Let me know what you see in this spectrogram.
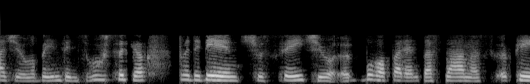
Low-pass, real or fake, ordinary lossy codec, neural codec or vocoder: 7.2 kHz; fake; AAC, 16 kbps; codec, 16 kHz, 0.5 kbps, X-Codec, HuBERT features, trained on balanced general audio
